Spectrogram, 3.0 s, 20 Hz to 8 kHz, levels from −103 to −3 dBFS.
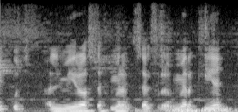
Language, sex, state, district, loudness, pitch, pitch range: Hindi, male, Uttar Pradesh, Lucknow, -17 LUFS, 110 Hz, 105-115 Hz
